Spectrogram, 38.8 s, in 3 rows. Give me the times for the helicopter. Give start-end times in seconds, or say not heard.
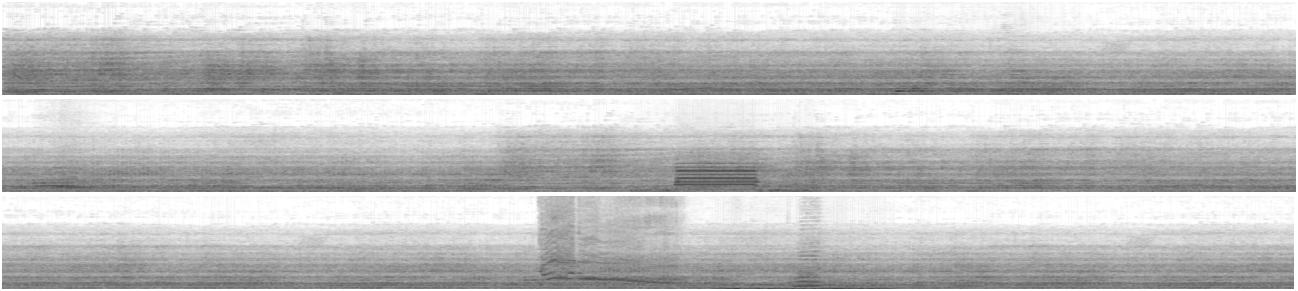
0.0-38.7.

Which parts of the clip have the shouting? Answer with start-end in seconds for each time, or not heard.
8.9-10.7, 13.2-13.9, 31.2-32.8.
